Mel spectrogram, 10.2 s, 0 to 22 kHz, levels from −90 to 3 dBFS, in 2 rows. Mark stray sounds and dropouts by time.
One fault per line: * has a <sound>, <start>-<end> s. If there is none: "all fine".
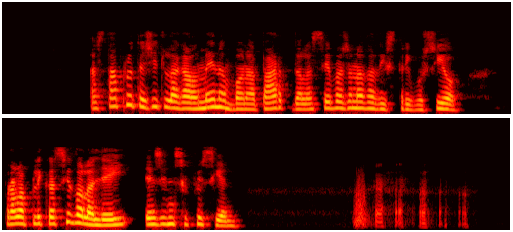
* has a laugh, 8.6-9.8 s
